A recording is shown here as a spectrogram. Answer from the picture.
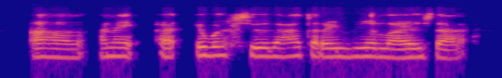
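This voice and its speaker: Dry and close with no echo, a woman's voice sits fairly high, with a dark, mellow tone and a somewhat breathy quality. She speaks at a moderate pace in a monotone, flat intonation. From New York City. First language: Spanish. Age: 20s. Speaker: youth activist. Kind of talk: talk to an audience. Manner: halting, many fillers and repeats.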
